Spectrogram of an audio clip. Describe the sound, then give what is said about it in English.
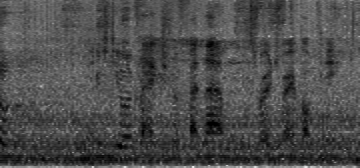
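Steady low rumble of a car rolling over a very bumpy road, heard from inside the vehicle, with people talking over the engine and road noise throughout. “Do you want that extra effect there? This road's very bumpy.”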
